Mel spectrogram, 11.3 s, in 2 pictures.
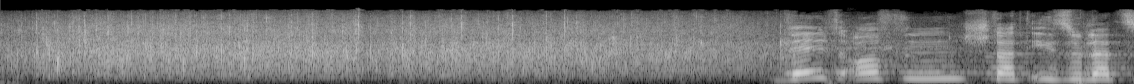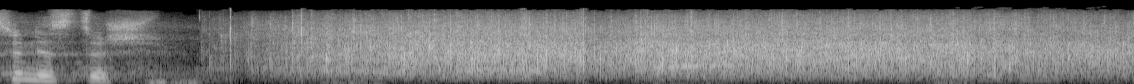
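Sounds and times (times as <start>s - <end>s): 
audience applause after a speech: 0.0s - 4.0s, 6.7s - 11.3s
speech: 3.9s - 6.6s.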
